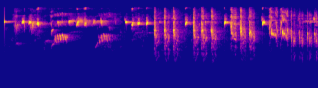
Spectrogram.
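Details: Black-browed reed warbler in full song, kept as a tutor bird: rapid, high chattering and scratchy notes mixed with thin whistles, delivered in dense, uneven bursts.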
